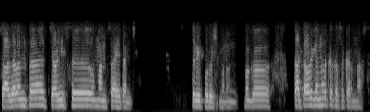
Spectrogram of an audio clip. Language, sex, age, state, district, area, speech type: Marathi, male, 60+, Maharashtra, Osmanabad, rural, conversation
